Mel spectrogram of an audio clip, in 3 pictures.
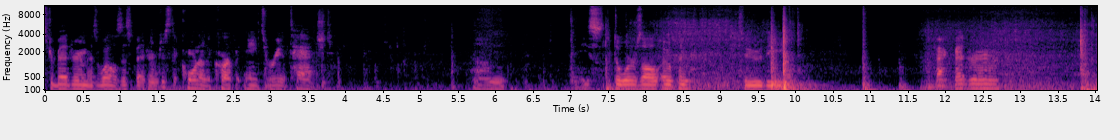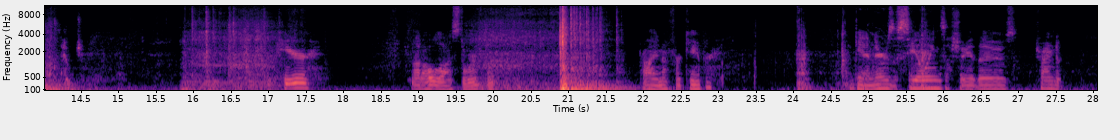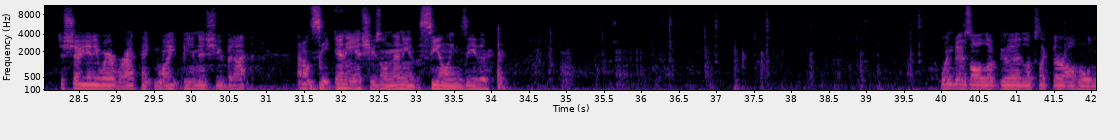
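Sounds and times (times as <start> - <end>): room hum: 0.0 - 42.0
light clicks and taps: 34.8 - 39.9.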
